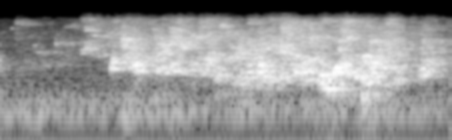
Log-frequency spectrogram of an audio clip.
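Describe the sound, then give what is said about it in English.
A large bathtub filling with water, with a steady rushing, splashing flow that runs continuously and evenly from start to end. “It's just such a big bathtub that like it takes a really long time to fill. I'm gonna add a bit more water.”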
